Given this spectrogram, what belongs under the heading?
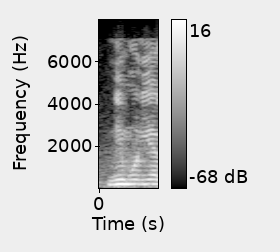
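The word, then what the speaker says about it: pneumonia: पी नहीं भी लिखा तो भी हम साइकोलॉजी कहेंगे, निमोनिया कहेंगे तो उसमें पी नहीं आता है, लेकिन यहाँ पर स्पेलिंग में लिखा रहता है स्यूडो, झूठा, तो ये पी यहाँ पर भी आता है। प्रोनाउंसिएशन हम स्यूडो करते हैं, लेकिन लिखते वक्त पी लिखते हैं।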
